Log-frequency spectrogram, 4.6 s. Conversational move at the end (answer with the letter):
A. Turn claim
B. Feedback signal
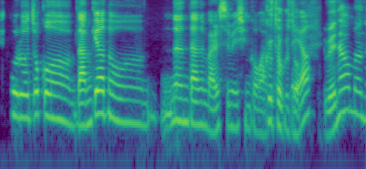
A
